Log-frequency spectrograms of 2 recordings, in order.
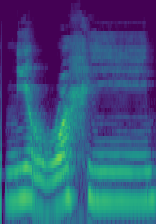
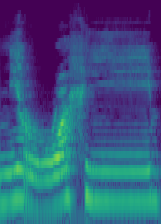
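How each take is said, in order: No difference in how they are said.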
